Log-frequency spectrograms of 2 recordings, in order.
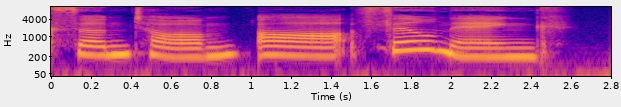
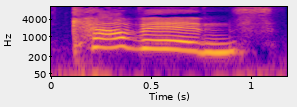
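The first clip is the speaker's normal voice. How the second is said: rally the crowd; hyped crowd warm up; 7 semitones higher, 4 dB louder than usual. Pretend. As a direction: hype man call. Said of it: "When I say cabins".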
